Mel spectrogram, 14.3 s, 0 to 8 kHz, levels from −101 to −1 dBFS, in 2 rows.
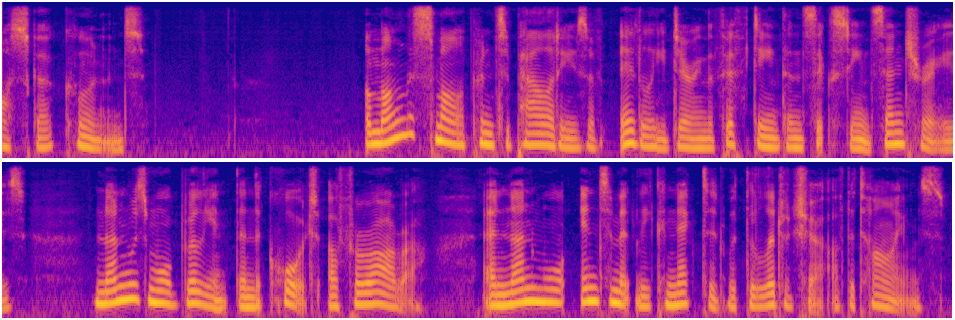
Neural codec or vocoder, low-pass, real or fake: codec, 16 kHz, 4 kbps, FreqCodec, larger model; 7.2 kHz; fake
